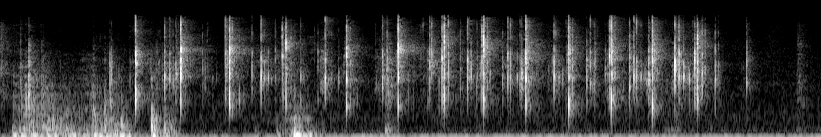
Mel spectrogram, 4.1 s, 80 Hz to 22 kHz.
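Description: Paint dropper bottle of Scale 75 Necro Gold being shaken hard: a fast, rattling run of clicks that stops shortly before the end.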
